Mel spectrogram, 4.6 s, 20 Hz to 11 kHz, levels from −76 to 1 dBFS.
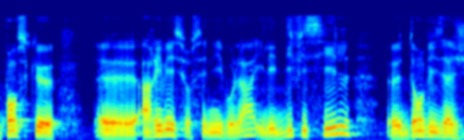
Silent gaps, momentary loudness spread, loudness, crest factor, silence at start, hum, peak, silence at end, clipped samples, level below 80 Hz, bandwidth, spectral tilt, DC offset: none; 8 LU; -22 LUFS; 18 dB; 0 s; none; -4 dBFS; 0 s; under 0.1%; -56 dBFS; 7.8 kHz; -7.5 dB/octave; under 0.1%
